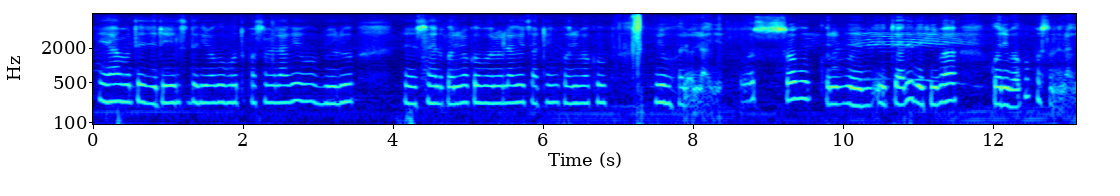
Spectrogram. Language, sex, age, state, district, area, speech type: Odia, female, 18-30, Odisha, Subarnapur, urban, spontaneous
